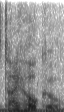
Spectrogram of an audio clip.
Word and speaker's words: Taihoku: during the Japanese rule taipe was known as taihoku which is the pronunciation of the Chinese characters kanji for taipe in Japanese prior to the significant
